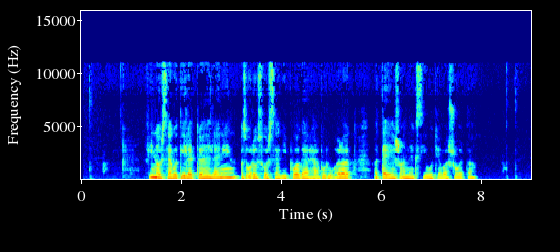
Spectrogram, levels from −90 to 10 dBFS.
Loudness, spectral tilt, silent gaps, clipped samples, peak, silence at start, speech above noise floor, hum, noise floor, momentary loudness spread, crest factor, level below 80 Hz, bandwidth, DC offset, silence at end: -21 LUFS; -7 dB/octave; none; under 0.1%; -4 dBFS; 1.35 s; 45 dB; none; -64 dBFS; 11 LU; 18 dB; -56 dBFS; 11.5 kHz; under 0.1%; 1.1 s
